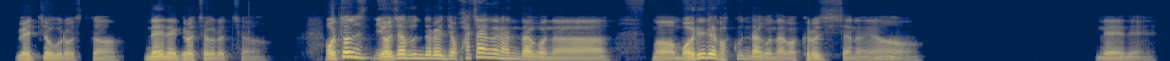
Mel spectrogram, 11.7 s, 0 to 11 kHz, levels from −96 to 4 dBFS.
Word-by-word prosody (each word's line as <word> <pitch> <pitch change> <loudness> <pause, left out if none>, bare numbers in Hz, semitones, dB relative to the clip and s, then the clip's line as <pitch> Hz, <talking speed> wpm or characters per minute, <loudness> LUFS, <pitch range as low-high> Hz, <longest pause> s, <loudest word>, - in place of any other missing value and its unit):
외적으로서. 95 -4 -4 0.2
네네. 125 -3 +2
그렇죠 105 0 -2
그렇죠. 90 -5 -10 0.6
어떤 195 - +6
여자분들은 180 +5 +4
이제 160 +1 0
화장을 215 0 +2
한다거나 105 - -3 0.4
뭐 100 -1 -2
머리를 205 - +5
바꾼다거나 125 -9 -4
막 100 0 -8
그러시잖아요. 110 -8 -8 1.7
네네. 90 -6 -9
110 Hz, 240 characters per minute, -21 LUFS, 95-155 Hz, 1.7 s, 어떤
